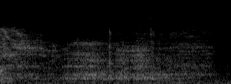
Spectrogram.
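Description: A metal-cased power inverter being slid and turned around on a wooden tabletop: a soft scraping and rubbing handling noise, strongest at first and fading toward the end.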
